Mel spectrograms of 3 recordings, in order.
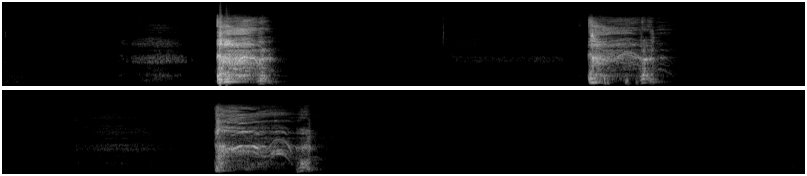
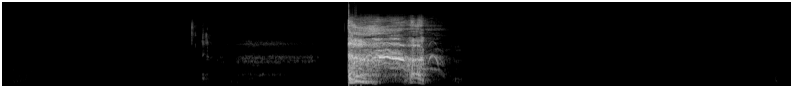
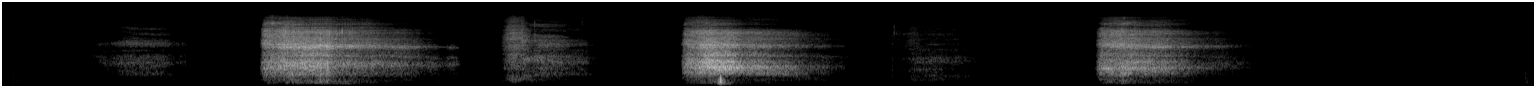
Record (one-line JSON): {"three_cough_length": "16.1 s", "three_cough_amplitude": 26028, "three_cough_signal_mean_std_ratio": 0.21, "cough_length": "7.9 s", "cough_amplitude": 26028, "cough_signal_mean_std_ratio": 0.26, "exhalation_length": "15.3 s", "exhalation_amplitude": 14722, "exhalation_signal_mean_std_ratio": 0.38, "survey_phase": "beta (2021-08-13 to 2022-03-07)", "age": "45-64", "gender": "Male", "wearing_mask": "No", "symptom_none": true, "smoker_status": "Ex-smoker", "respiratory_condition_asthma": false, "respiratory_condition_other": false, "recruitment_source": "REACT", "submission_delay": "1 day", "covid_test_result": "Negative", "covid_test_method": "RT-qPCR"}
